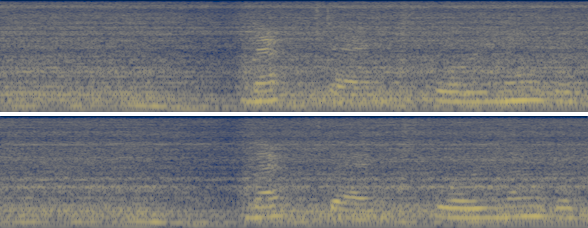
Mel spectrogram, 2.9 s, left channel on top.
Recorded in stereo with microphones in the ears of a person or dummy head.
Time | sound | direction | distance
0.0 | an engine running | 40° left (ahead or behind) | 2.5 m
1.2 | a woman speaking | 75° left (ahead or behind) | 2.5 m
